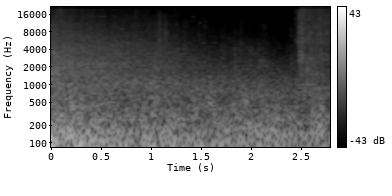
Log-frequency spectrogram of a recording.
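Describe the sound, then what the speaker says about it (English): Devil May Cry 5 Kalina Ann charge move setting off a big explosion, a heavy low rumbling roar that stays loud and then slowly fades over a few seconds, with no voices. "Just makes big explosion."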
